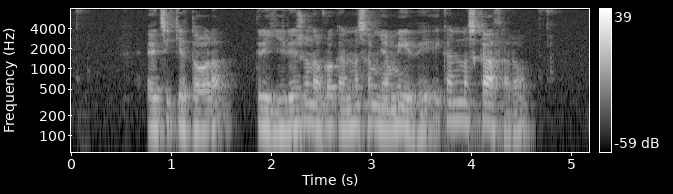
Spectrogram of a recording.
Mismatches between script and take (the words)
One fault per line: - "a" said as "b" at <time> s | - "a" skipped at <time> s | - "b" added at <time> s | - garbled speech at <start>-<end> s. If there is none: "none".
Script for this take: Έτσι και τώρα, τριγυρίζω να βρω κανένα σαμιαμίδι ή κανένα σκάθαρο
none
